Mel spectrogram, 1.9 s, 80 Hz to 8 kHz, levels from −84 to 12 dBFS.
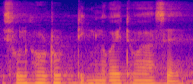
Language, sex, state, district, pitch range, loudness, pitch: Assamese, male, Assam, Hailakandi, 110-125 Hz, -16 LUFS, 115 Hz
